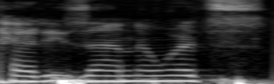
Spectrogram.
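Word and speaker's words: Hedi Zienowicz: My name is Hetty Zenowitz. I live on Joe's Pond Road. Can you spell that for me?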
